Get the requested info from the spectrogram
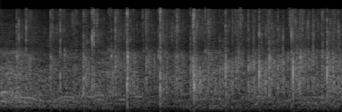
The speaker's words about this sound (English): Well, I got three or four people clapping their hands. And the rest of y'all are just looking at me like I'm speaking a foreign language.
